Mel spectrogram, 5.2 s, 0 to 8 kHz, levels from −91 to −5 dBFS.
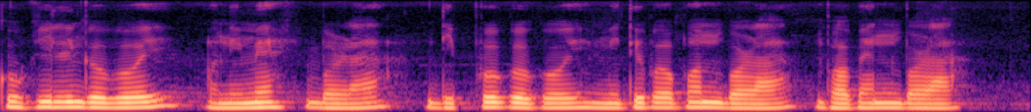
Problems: constant background noise, echo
